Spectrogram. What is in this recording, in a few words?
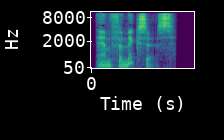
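"amphimixis", British English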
